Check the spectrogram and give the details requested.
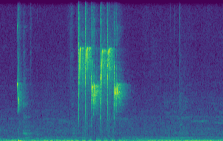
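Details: Sooty-headed bulbul calling as a bird lure: one faint chirp, then a tight run of four bright, downward-sliding chirps, followed by quiet low hum.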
